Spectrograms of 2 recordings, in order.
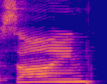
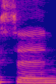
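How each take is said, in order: First: The vowel is long, like in 'fine'. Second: The vowel is short, like in 'fin'. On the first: The speaker calls it right. "so we have sine" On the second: The speaker calls it wrong. "which you guys try to say sin, but it's not sin"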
